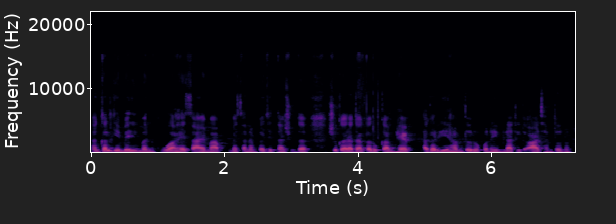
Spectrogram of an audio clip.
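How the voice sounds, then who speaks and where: A woman's voice: sits low, level tone, normal speed, a little mellow, lightly acted. A woman reading aloud voicing a polite, grateful young man in a novel. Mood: earnest.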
